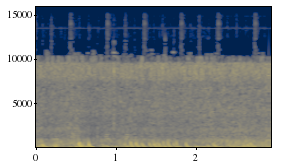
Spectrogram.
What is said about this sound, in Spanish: Así bajaba el río Foix a su paso por Cubells, en Barcelona.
